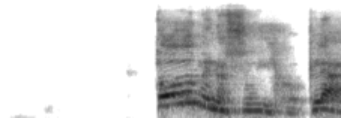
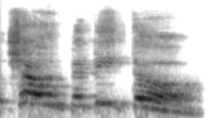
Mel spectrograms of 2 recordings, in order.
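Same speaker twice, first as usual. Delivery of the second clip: high, loud, long-drawn farewell shout; re-enacted sing-out goodbye, stretched and high; playful called-out goodbye; 7 semitones higher, 5 dB louder, much slower than usual. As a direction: call out a drawn-out goodbye in play. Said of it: "yo le digo".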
